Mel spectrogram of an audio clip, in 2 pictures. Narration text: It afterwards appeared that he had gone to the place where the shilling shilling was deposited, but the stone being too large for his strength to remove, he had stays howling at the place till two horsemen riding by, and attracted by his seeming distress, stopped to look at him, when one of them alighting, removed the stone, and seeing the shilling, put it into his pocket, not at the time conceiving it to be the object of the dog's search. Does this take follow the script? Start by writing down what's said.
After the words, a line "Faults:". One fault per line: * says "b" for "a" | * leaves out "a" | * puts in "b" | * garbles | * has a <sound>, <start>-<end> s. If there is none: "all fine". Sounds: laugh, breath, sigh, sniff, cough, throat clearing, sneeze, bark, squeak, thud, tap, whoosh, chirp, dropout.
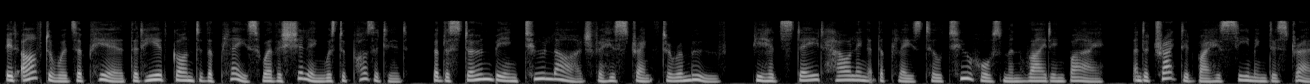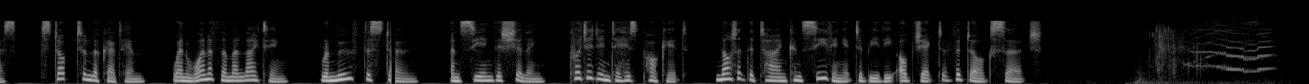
It afterwards appeared that he had gone to the place where the shilling was deposited, but the stone being too large for his strength to remove, he had stayed howling at the place till two horsemen riding by, and attracted by his seeming distress, stopped to look at him, when one of them alighting, removed the stone, and seeing the shilling, put it into his pocket, not at the time conceiving it to be the object of the dog's search.
Faults:
* leaves out "shilling"
* says "stayed" for "stays"
* has a dropout, 17.0-17.1 s
* has a squeak, 24.4-25.9 s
